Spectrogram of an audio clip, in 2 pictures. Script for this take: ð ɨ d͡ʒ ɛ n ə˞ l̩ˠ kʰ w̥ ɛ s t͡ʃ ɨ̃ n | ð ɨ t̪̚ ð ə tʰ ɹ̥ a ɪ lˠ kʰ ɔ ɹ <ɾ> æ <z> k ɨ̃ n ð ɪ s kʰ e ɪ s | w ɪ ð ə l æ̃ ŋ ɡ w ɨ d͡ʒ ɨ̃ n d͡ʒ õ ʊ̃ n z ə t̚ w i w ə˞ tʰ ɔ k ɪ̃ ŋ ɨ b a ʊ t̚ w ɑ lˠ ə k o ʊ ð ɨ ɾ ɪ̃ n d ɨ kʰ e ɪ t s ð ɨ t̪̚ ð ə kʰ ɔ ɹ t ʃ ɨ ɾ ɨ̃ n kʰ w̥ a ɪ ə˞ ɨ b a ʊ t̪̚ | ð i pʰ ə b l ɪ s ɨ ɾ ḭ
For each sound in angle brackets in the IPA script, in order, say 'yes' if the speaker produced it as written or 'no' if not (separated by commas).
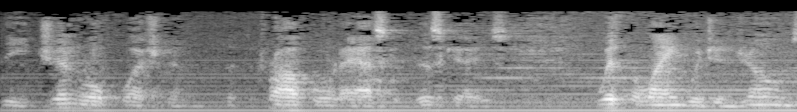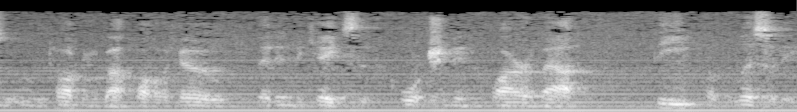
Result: yes, no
